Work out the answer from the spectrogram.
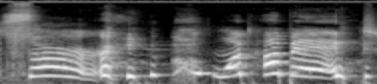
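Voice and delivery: a pompous question that dissolves into a laugh; mock MP question. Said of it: "being asked by members of parliament".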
